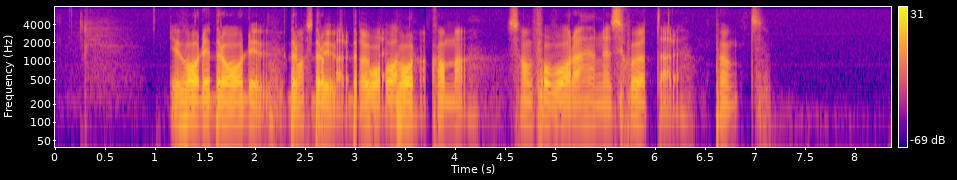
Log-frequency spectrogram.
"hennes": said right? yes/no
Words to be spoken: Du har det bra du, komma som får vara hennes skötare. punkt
yes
